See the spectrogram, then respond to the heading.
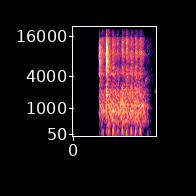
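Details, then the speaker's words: Fazzio scooter with the lowest throttle-body sensor unplugged, MIL lit: engine fires with about nine quick pops, then dies and won't run even with throttle held; stall from the unplugged sensor. "Nah, dia hanya bisa ngangkat dedet mati. Nah, nggak bisa hidup. Tuh, dipencet terus sambil digas, dia hanya cengengesan, tapi nggak mau hidup."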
